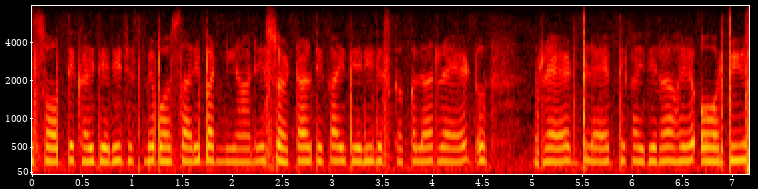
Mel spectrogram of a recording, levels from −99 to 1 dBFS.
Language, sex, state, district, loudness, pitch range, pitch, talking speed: Hindi, female, Chhattisgarh, Bilaspur, -39 LUFS, 240-255 Hz, 245 Hz, 210 wpm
